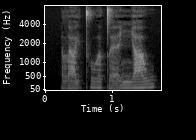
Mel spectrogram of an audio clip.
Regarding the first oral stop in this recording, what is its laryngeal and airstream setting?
aspirated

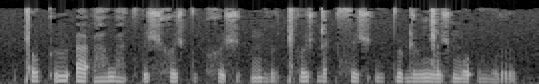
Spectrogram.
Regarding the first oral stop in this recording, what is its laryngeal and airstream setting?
click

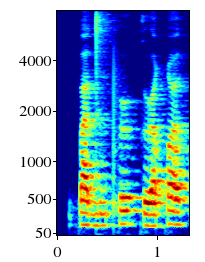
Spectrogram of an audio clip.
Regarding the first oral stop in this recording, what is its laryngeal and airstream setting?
plain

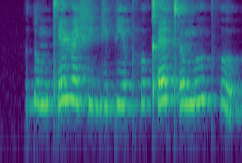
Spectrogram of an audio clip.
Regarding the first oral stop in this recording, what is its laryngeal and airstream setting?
implosive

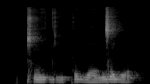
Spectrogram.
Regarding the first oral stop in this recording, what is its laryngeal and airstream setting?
click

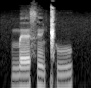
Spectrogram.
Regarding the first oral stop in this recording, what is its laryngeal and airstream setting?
click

